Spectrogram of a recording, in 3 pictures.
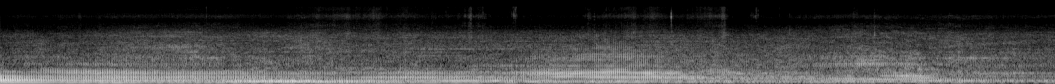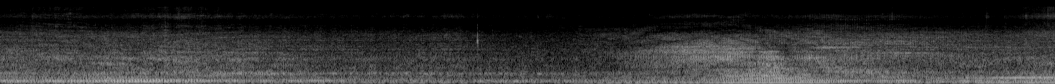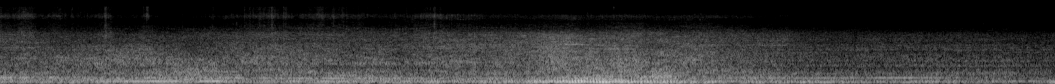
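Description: Motor vehicles passing one after another on the road, engines swelling and fading as each goes by. The loudest pass is at the very start, with further passes about a third of the way in and near the end.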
